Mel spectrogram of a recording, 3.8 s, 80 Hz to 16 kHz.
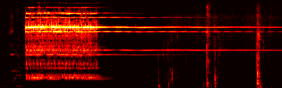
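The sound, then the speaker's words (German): A telephone rings at night in one loud, bright burst whose tone lingers and fades, followed by a few soft thuds. “Es war 2 Uhr nachts und wieder ging das Telefon.”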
